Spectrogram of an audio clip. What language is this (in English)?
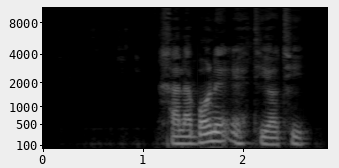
Persian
